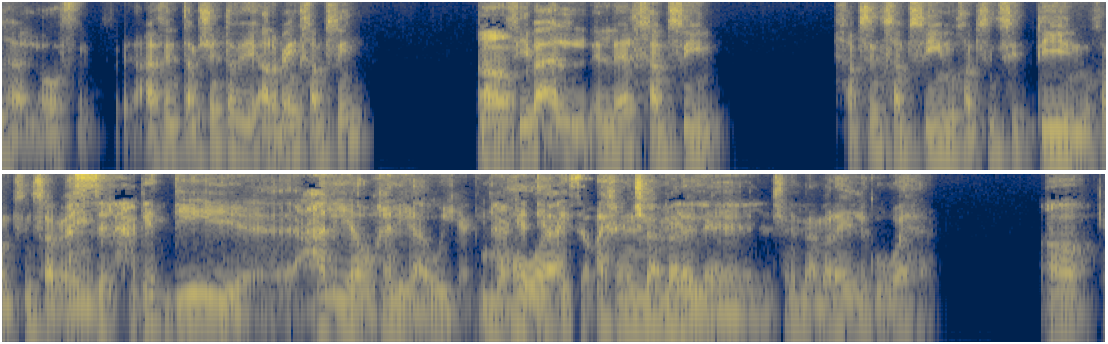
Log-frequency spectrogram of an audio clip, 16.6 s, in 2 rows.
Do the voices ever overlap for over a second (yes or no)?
yes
